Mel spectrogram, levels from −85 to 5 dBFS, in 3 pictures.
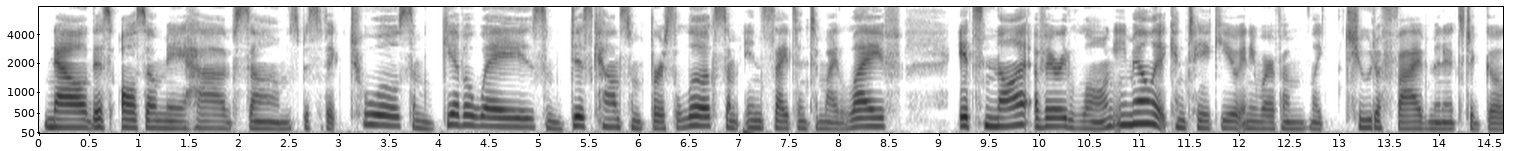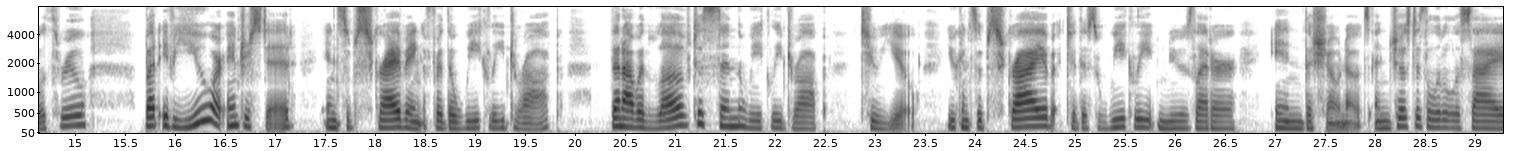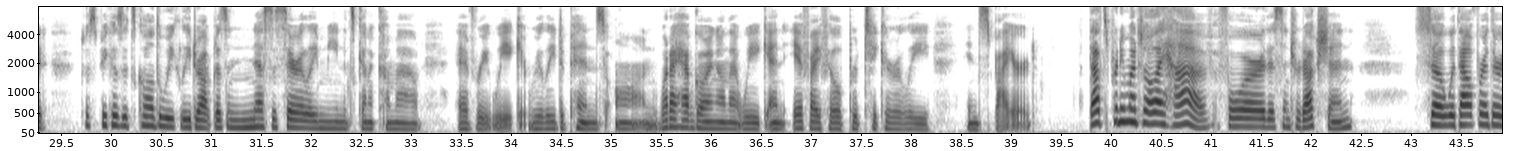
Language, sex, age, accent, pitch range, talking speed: English, female, 20-39, American, 145-200 Hz, 170 wpm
